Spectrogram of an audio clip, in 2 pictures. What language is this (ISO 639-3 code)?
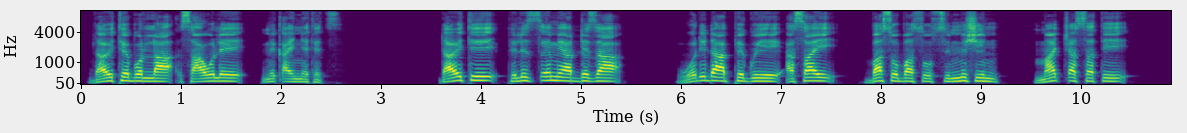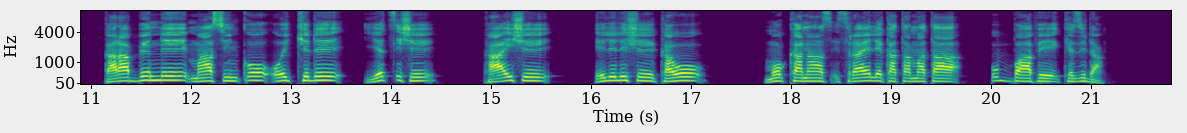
gmv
